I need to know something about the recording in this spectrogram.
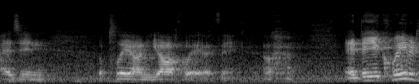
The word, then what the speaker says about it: Yahweh: lord slash jehovah slash yahweh you know yahweh's the modern pronunciation of the name of the lord old school would be jehovah our bible is usually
